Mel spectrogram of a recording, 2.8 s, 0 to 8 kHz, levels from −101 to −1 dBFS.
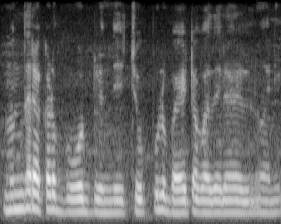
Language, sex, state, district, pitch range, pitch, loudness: Telugu, female, Andhra Pradesh, Sri Satya Sai, 160-195 Hz, 165 Hz, -19 LUFS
